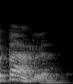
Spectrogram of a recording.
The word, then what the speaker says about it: parle: Las primeras personas, el yo, tú, el il y por supuesto la última persona, suenan exactamente igual. Es decir, la terminación solo es una marca gráfica. Fonéticamente no se pronuncian.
